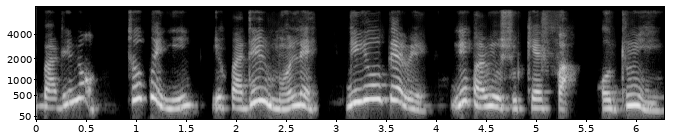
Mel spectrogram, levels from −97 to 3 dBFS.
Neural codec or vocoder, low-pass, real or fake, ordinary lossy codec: codec, 16 kHz, 4 kbps, X-Codec, HuBERT features, trained on general audio; 7.2 kHz; fake; none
